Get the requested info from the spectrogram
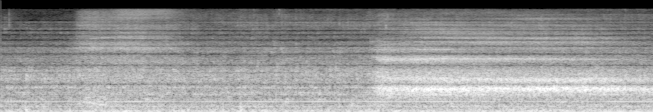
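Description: A man's slow, deep breath in, heard as a faint hiss about a second in, then a longer, louder breath out starting about four seconds in and lasting about two seconds.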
